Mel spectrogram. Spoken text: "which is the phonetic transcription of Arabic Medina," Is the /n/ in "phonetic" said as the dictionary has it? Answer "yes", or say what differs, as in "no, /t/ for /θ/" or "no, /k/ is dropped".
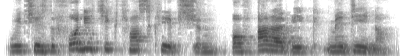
no, /l/ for /n/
